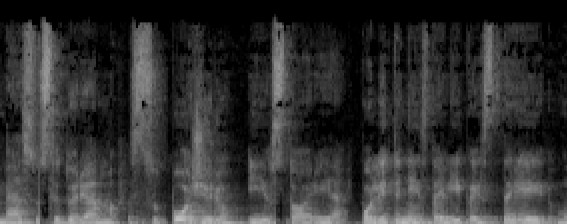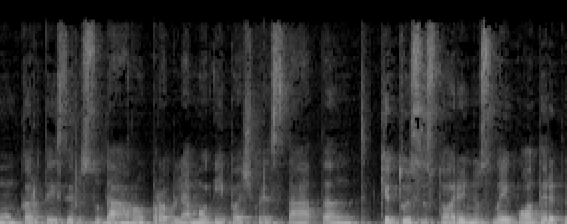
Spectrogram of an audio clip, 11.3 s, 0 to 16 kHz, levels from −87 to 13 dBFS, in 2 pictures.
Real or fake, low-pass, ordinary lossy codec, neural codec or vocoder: fake; 14.4 kHz; MP3, 64 kbps; vocoder, 44.1 kHz, 128 mel bands, Pupu-Vocoder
